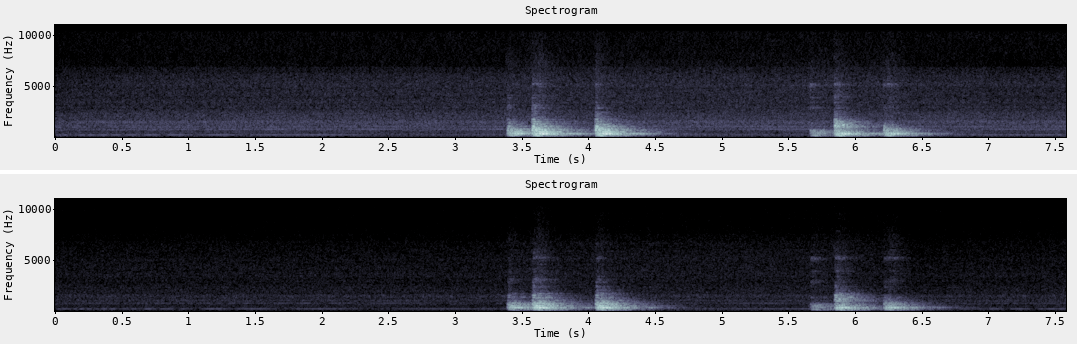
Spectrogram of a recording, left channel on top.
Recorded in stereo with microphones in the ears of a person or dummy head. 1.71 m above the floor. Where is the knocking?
65° left (ahead or behind), 1.7 m.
